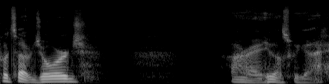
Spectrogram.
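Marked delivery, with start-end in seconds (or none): 2.3-3.2 whisper. Real, not acted. Whispered aside reading comments.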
